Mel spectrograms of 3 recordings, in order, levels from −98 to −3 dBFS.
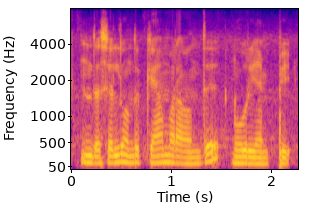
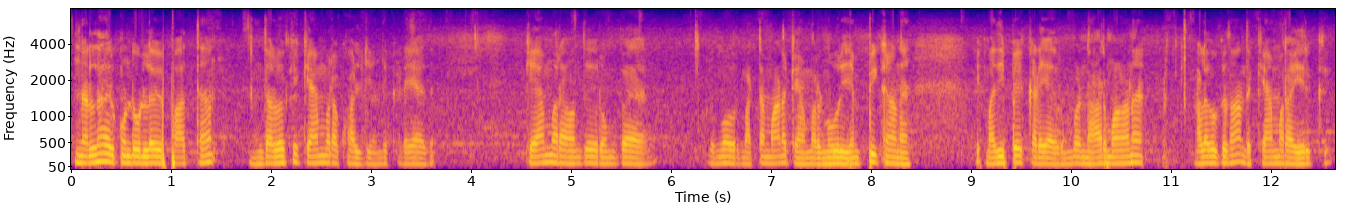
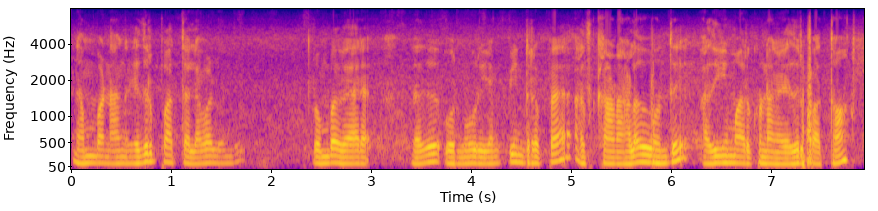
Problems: none marked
